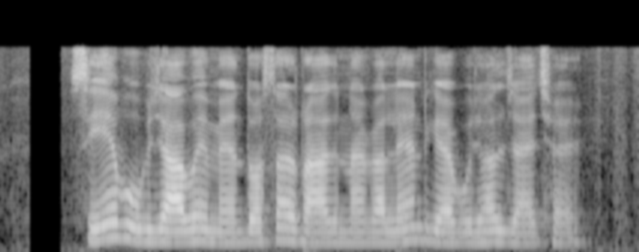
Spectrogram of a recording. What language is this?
Maithili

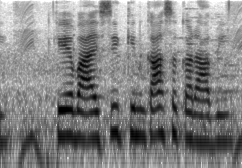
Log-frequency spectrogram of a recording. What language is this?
Maithili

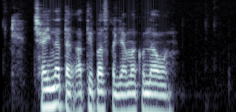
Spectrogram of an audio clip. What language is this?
Arequipa-La Unión Quechua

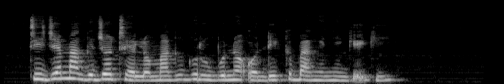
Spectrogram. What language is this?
Luo (Kenya and Tanzania)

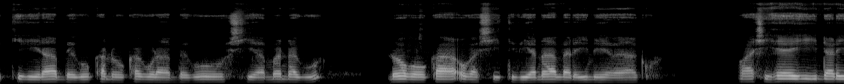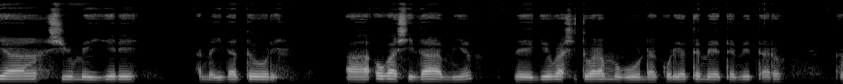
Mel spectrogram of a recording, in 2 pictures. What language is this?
Kikuyu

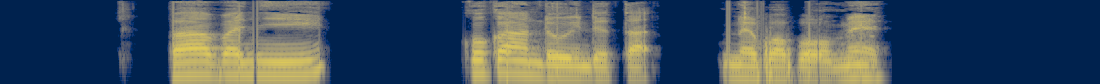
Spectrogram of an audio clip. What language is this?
Kalenjin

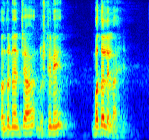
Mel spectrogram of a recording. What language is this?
Marathi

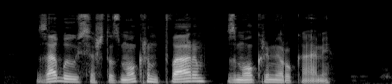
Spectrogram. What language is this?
Belarusian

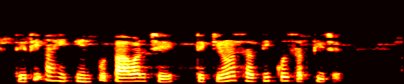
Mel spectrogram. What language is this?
Gujarati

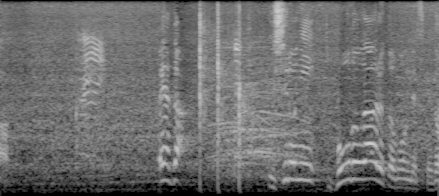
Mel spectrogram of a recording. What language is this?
Japanese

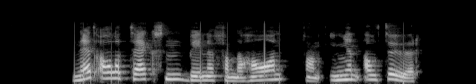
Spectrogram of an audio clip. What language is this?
Western Frisian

